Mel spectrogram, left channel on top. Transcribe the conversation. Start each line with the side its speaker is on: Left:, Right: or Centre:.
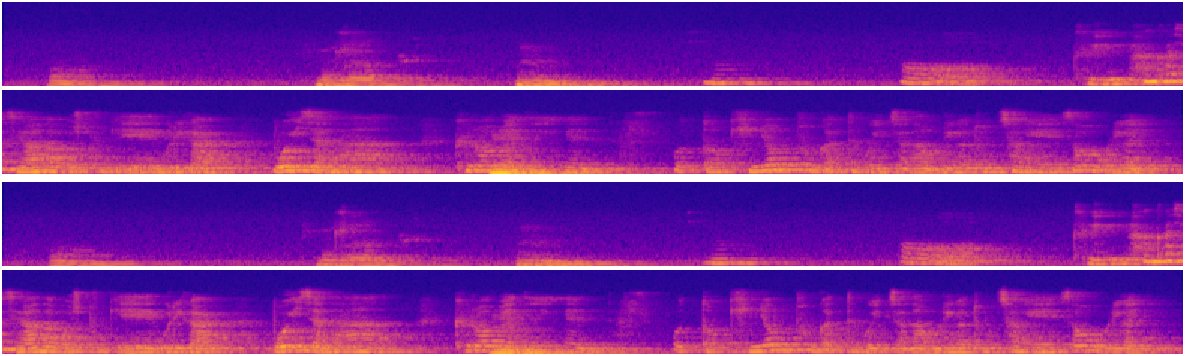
Left: 어 뭔가
Right: 그
Left: 음
Right: 응. 어 그, 한 가지 제안하고 싶은 게, 우리가 모이잖아. 그러면은
Left: 음,
Right: 어떤 기념품 같은 거 있잖아. 우리가 동창회에서 우리가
